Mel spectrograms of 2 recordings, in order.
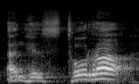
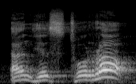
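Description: The two takes are said the same way.

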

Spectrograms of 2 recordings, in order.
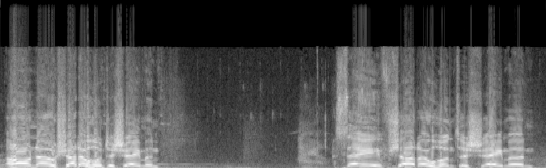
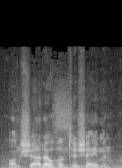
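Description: First: Panicked shout. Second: Said in the usual way. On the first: Real, not acted. Panicked call for teammate.

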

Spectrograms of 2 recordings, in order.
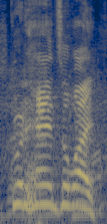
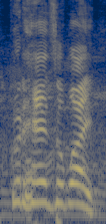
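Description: No difference in how they are said.

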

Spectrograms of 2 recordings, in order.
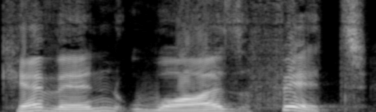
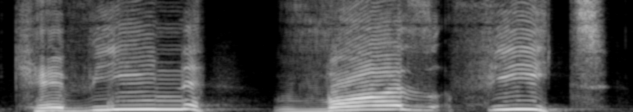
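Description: First: Slow "Kevin was fit" with short, relaxed vowels; correct short I. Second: Louder, higher, drawn-out "Keveen vaz feet"; wrong Persian-style pronunciation. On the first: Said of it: "اینجوری نیست". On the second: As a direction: stretch the vowels in "کوین" and "fit" to a long ee, with V in "was". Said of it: "یعنی نمیگیم". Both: Shown as a demonstration.

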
